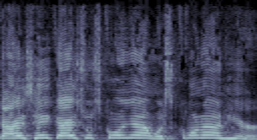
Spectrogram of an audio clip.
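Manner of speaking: high, fast, nervous, rattled-off chatter. Imitating Alex Grey when he is nervous, as a buddy described: imitating Alex Grey talking nervously. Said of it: "when Alex Gray's nervous, he talks like this".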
